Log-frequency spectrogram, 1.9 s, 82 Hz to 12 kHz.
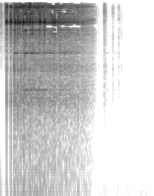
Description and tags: marbles - 15cm ceramic bowl - drop - handful of ~13mm marbles 04
Dropping a handful of approximately 13mm diameter glass marbles into a 15cm diameter ceramic bowl.
bowl, ceramic, ceramic-bowl, dish, drop, dropped, dropping, glass, glass-marble, marble, marbles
